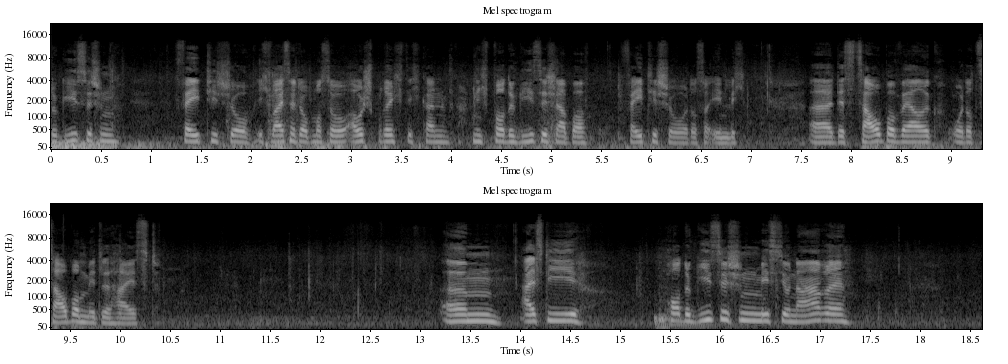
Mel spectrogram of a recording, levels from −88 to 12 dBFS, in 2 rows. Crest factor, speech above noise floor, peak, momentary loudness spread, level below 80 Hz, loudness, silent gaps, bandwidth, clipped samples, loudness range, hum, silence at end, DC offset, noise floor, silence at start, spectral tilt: 22 dB; 26 dB; -8 dBFS; 14 LU; -44 dBFS; -30 LUFS; none; 14.5 kHz; under 0.1%; 5 LU; none; 1.15 s; under 0.1%; -56 dBFS; 0 s; -5 dB/octave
